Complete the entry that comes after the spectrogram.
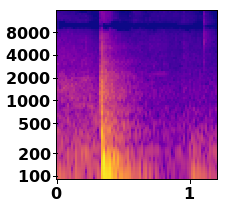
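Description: An office desk drawer is pulled open with one sharp wooden knock and slide, then a faint second bump a moment later.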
